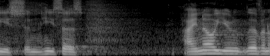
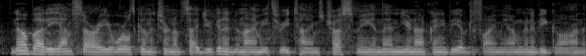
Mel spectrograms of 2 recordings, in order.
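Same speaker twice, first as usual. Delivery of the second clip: softer and lower, a kindly letdown; gentle Jesus; 5 semitones lower, 6 dB quieter, faster than usual. Retold or imitated. Jesus gently corrects the boastful Peter, a soft kindly voice. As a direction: let him down gently, like a friend.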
